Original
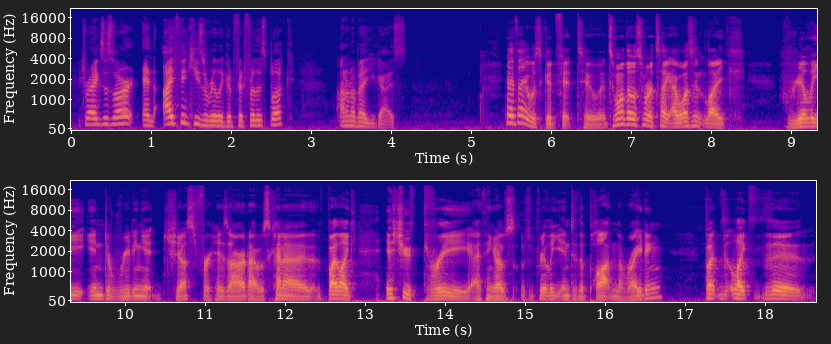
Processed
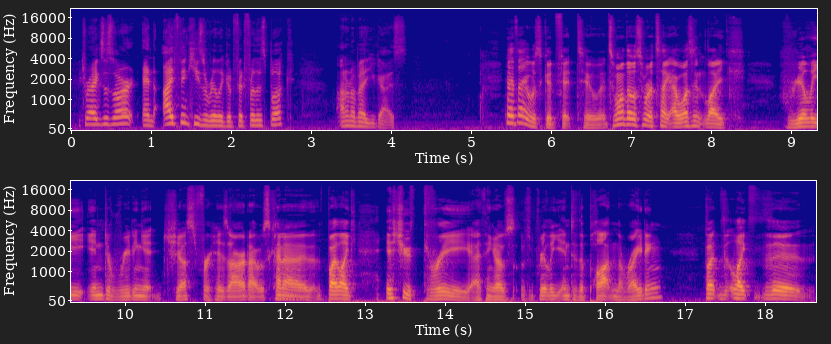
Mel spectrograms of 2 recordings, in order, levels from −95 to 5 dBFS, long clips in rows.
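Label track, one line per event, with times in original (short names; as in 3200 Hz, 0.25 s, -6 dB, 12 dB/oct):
11.220000	12.250000	HPF 110 Hz 24 dB/oct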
